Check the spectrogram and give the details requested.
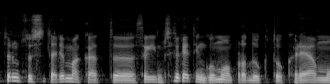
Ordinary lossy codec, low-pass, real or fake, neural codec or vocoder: AAC, 64 kbps; 10.8 kHz; real; none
